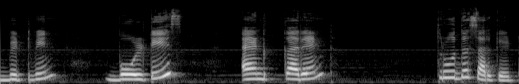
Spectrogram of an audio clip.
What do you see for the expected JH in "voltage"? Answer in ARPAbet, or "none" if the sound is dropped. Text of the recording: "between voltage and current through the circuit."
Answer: Z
